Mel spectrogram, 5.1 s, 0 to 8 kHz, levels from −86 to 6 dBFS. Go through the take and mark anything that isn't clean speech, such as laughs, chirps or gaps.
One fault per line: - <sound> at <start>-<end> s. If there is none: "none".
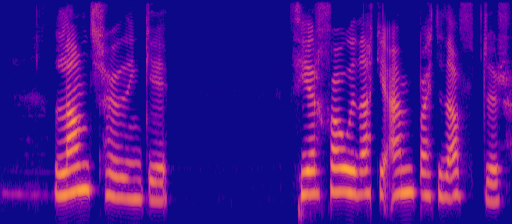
none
